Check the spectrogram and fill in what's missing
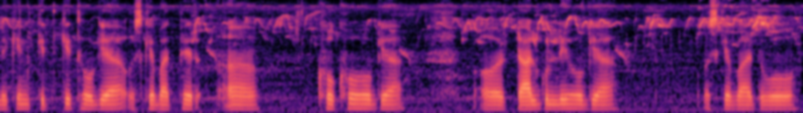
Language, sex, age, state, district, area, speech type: Hindi, male, 18-30, Bihar, Muzaffarpur, urban, spontaneous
